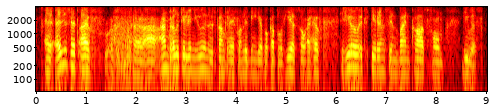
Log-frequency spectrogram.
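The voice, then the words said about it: Russian-accented English. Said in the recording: “Russian gentleman ... my awful English accent”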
